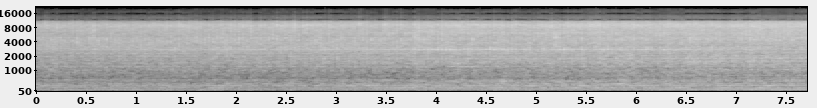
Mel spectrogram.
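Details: Troy-Bilt mower after head gasket repair using parts from another engine, cutting grass under load: steady even beat, no surging or hunting; healthy.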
